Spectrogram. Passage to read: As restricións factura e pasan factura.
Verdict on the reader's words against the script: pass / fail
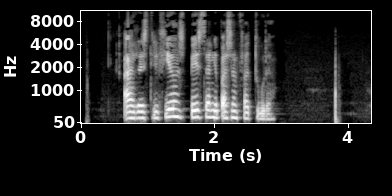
fail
